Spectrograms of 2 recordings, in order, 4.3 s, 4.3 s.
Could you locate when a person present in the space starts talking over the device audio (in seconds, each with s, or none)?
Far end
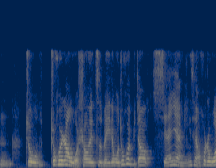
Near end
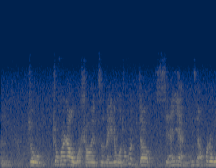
none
